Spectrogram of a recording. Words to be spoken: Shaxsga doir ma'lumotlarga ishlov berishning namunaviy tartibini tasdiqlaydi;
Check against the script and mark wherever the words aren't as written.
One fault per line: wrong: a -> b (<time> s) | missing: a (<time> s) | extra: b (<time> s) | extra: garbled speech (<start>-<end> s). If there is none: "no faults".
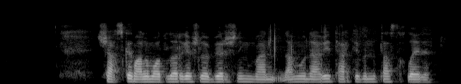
missing: doir (1.4 s)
